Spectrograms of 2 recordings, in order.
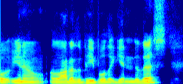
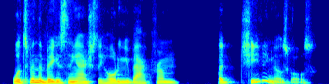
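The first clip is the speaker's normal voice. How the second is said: genuinely curious, interested, inquisitive tone; 3 semitones higher than usual. Example question asked with a curious tonality, in a curious tone. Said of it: "be curious, have a tonality".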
